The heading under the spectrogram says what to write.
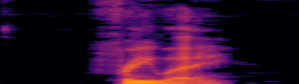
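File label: "freeway", Australian English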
